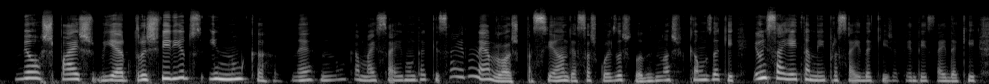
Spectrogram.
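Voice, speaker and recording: The recording of this medium-pitched woman is very clean with a silent background, the sound dry and close with no echo, and her intonation is lively. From central Brazil, Goiânia (born in Porto Velho). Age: 60s. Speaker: public official, women's rights activist. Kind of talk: casual interview chat. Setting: podcast studio. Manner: talkative.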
